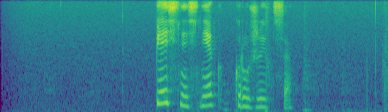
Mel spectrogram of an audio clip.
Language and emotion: Russian, neutral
